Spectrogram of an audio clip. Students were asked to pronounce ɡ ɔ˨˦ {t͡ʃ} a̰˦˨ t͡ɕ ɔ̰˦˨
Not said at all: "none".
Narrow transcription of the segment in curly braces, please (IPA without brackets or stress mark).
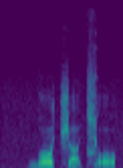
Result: t͡ʃ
